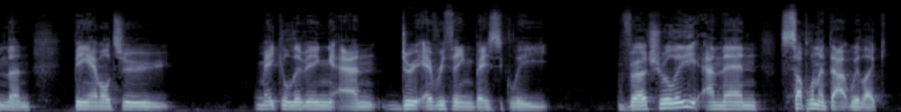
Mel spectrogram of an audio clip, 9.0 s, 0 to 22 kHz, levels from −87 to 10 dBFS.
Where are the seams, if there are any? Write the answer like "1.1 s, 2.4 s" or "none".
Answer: 7.9 s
